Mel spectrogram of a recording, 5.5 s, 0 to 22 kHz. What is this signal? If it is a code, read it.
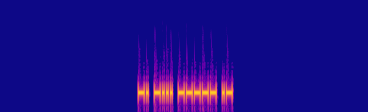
Morse code, heard as a keyed tone, about 40 wpm, 700 Hz. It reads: NB0A
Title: USA Call Signs - 4 Characters - Repeated 3x - 40wpm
